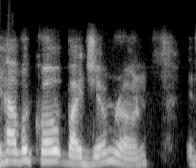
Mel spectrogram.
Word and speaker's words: Rohn: is Rohn.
